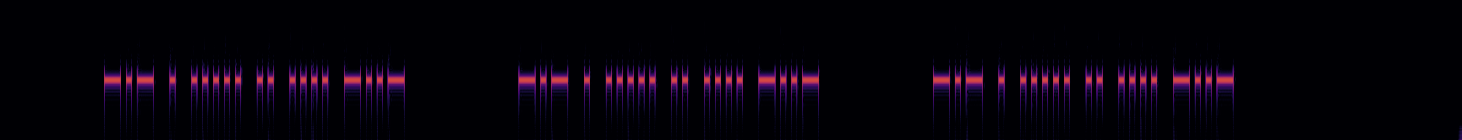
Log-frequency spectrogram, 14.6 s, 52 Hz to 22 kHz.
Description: Morse code, heard as a keyed tone, about 22 wpm, 700 Hz. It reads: KE5IHX KE5IHX KE5IHX
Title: USA Call Signs - 6 Characters - Repeated 3x - 22wpm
